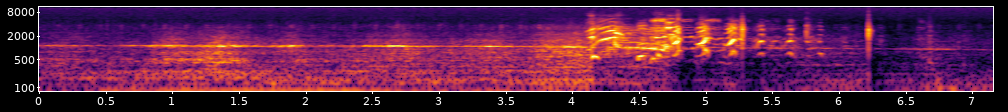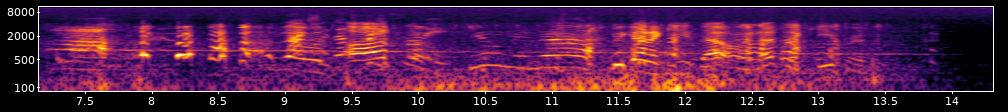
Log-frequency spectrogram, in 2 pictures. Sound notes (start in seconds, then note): 4.1 laughter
